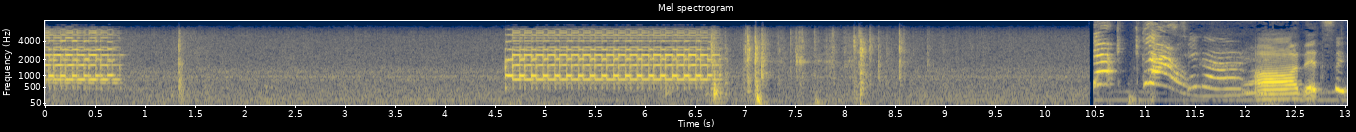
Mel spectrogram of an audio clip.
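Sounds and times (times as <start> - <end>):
telephone ringing electronic trill: 0.0 - 0.8, 4.6 - 6.8.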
